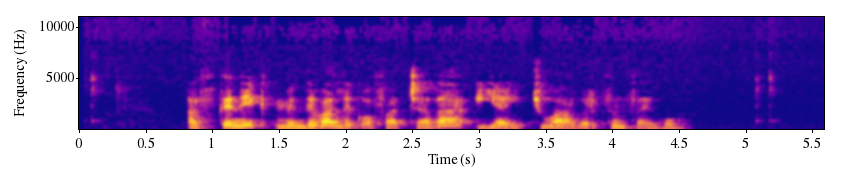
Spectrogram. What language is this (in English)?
Basque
